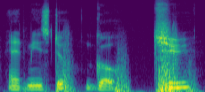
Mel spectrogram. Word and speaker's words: 去: Chew, and you have to squeeze your lips a little, so it has a sound of squeezing in here when it is pronounced.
